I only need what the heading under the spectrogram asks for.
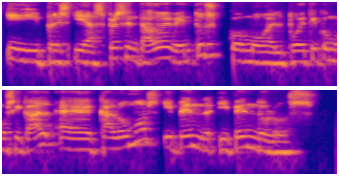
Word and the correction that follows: Cálamos: Cálamos, perdón, Cálamos, el acento.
